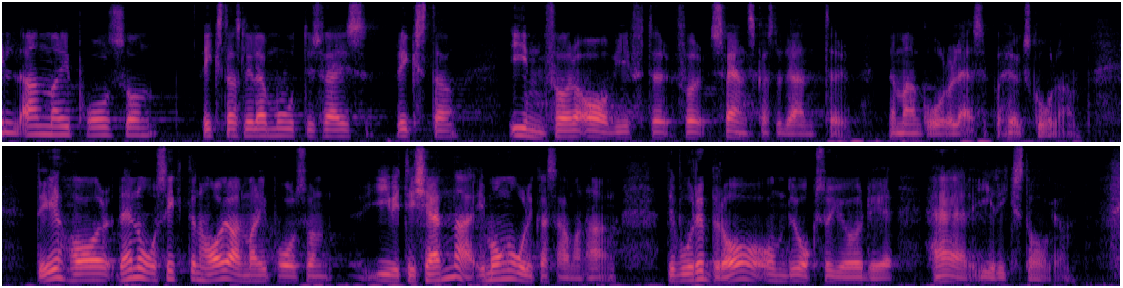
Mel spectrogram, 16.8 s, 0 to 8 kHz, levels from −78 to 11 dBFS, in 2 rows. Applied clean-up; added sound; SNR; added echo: none; none; none; none.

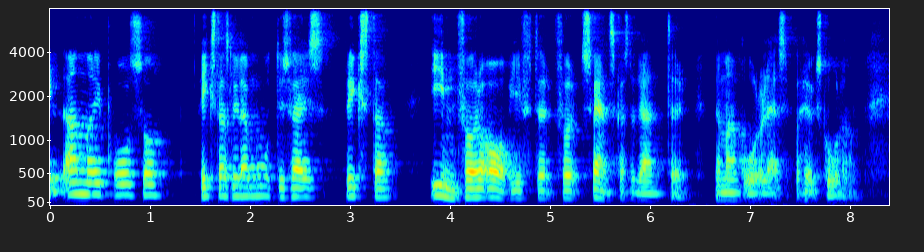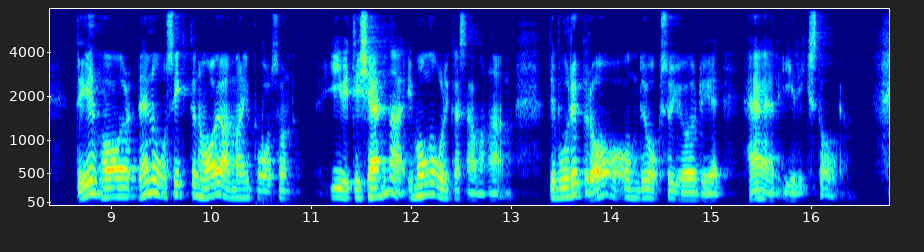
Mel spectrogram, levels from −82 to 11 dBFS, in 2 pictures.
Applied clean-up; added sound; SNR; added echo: neural mask model DeepFilterNet 3.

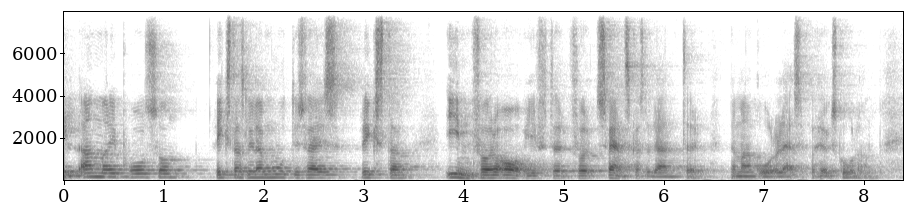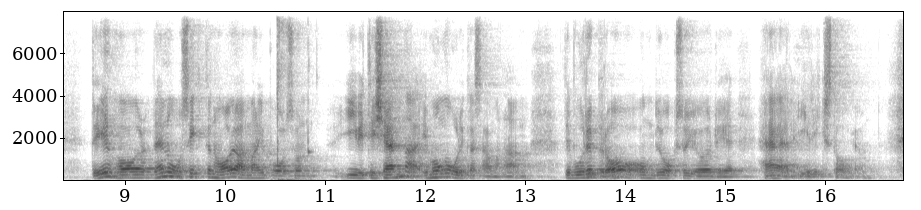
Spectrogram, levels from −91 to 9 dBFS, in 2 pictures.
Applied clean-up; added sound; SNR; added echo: neural separator model SepFormer DNS4.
